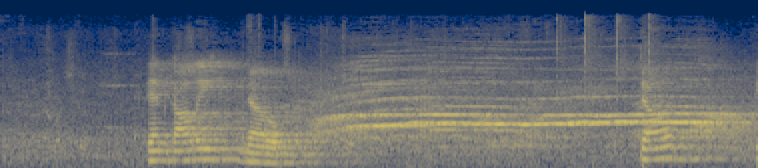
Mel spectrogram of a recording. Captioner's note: audience clamoring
